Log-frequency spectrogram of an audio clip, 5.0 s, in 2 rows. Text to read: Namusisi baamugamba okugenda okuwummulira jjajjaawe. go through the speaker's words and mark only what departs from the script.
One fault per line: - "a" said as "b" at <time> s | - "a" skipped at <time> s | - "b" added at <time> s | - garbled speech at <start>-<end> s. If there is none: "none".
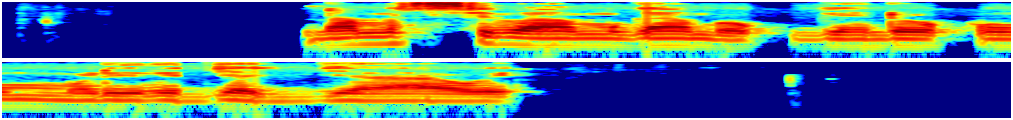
none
